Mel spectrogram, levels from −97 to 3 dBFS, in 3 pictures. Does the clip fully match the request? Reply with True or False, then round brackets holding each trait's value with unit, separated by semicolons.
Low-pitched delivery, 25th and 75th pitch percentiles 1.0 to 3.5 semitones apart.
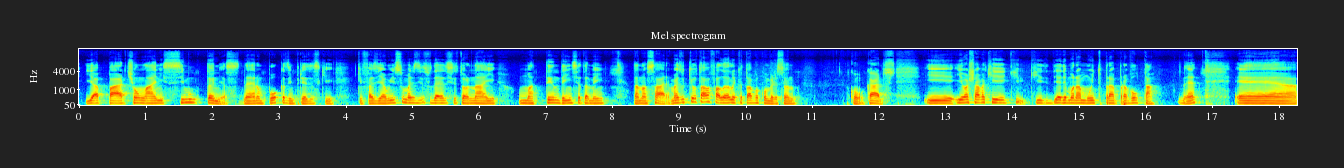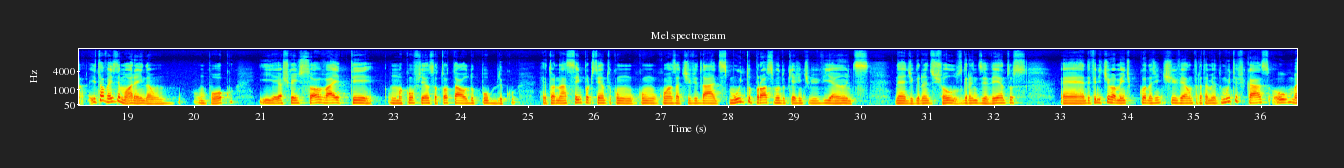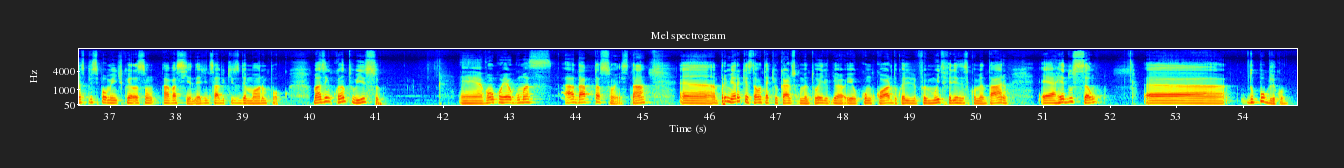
True (125 Hz; 2.8 semitones)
